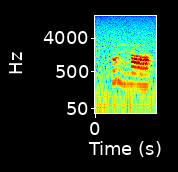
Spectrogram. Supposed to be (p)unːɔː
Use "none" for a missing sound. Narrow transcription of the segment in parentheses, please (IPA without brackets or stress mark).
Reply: p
